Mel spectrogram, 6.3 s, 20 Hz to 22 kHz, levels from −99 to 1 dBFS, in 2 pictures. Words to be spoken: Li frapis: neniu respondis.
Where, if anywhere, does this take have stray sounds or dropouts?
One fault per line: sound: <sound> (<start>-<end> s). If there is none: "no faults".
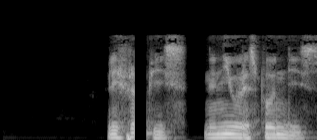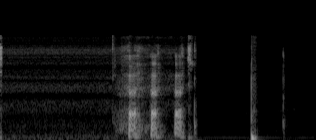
sound: dropout (1.3-1.5 s)
sound: laugh (4.3-5.0 s)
